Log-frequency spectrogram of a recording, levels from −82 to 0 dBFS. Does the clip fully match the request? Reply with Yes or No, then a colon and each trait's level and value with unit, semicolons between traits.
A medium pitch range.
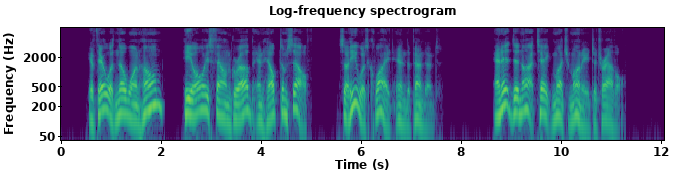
No: wide, 6.2 semitones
